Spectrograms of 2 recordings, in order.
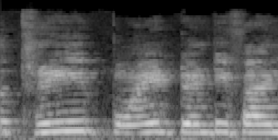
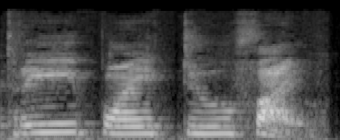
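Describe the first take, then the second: First: "ट्वेंटी फाइव" read as one two-digit number; demonstrating the wrong "ट्वेंटी फाइव" reading. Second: "टू फाइव" as two separate digits; teacher modelling "टू फाइव" as single digits; correct number reading. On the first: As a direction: join the decimals into "ट्वेंटी फाइव", as a mistake to avoid. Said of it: "नहीं पढ़ना है". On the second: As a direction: read "टू", then "फाइव", digit by digit after the point. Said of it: "इसको पढ़ना है". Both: Shown as a demonstration.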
